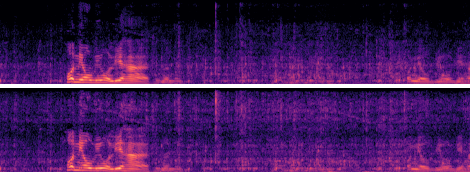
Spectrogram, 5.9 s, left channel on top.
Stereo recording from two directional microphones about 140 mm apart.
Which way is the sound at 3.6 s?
5° left (ahead or behind).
